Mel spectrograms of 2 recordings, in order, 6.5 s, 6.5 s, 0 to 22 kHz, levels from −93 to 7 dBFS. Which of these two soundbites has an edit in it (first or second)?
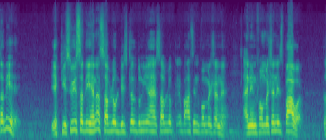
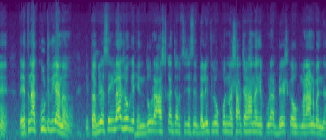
second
